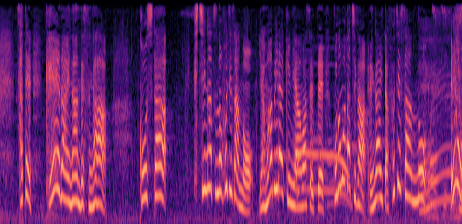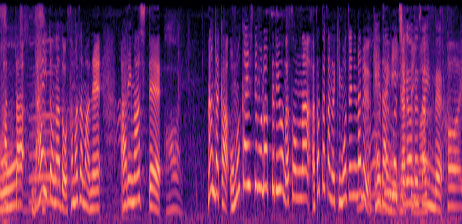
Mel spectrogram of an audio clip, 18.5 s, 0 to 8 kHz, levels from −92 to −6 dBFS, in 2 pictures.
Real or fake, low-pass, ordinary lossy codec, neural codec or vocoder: real; 7.2 kHz; none; none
